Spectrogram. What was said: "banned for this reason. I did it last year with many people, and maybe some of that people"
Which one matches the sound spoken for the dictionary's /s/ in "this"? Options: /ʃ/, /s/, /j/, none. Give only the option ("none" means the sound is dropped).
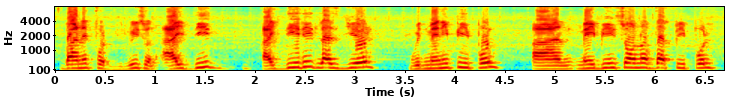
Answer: none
